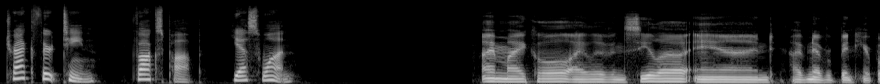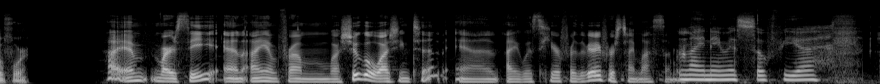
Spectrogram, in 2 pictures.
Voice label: Vox Pop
